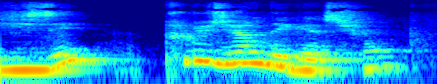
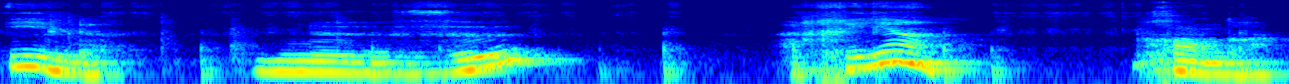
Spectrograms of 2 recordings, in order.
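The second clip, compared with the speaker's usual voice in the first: slow dictation; much slower than usual. Shown as a demonstration. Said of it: "c'est rien".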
